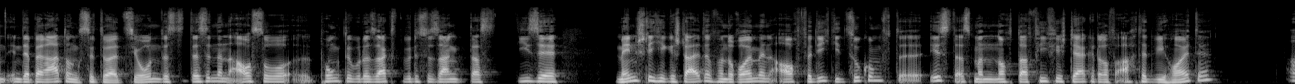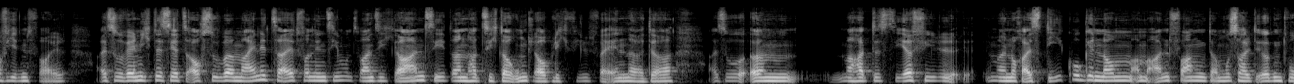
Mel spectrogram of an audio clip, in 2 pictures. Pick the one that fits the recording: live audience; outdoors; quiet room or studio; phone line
quiet room or studio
